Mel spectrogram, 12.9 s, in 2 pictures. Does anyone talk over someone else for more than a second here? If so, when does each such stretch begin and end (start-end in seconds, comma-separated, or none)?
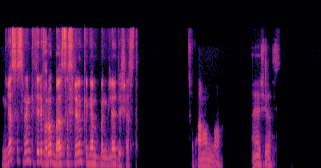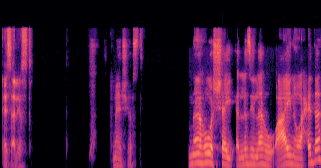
none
